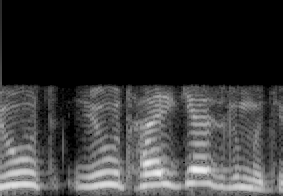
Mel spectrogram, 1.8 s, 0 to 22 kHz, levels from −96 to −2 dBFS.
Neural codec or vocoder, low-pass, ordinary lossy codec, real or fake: none; 3.6 kHz; none; real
